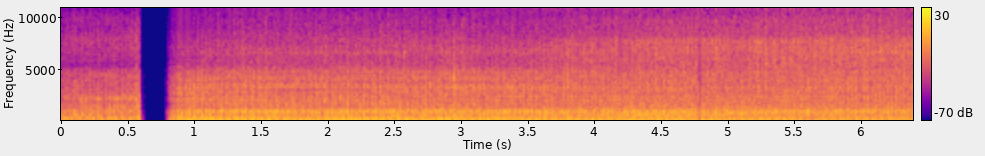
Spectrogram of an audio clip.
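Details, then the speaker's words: Small single-cylinder postie motorcycle on a long ride home: loud uneven rumble with rapid irregular rattle about three beats a second, running rough; bike later died. "think he's making some horrible noises I don't think you should stop I don't think you should change gear or Stu oil that means you got stop oh you've done it now it sounds like [ __ ] yeah feels like [ __ ]"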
